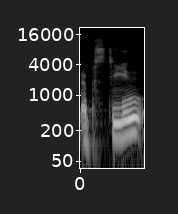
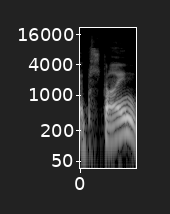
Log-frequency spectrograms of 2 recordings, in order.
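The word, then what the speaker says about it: Epstein: بكلمكم عليه ان في واحد راجل اسمه ابستين او الناس بتسميه بلغه اخرى ابستاين بس هو ابستين ده الاسم طريقه نطقه اللي اكتشف الابشتاين بار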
